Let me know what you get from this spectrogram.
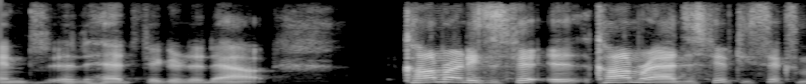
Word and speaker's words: Comrades: Comrades. You guys, there is a word in the English language called comrade. I don't understand how you keep pronouncing this wrong.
